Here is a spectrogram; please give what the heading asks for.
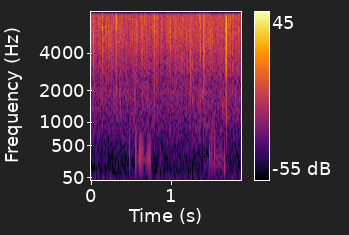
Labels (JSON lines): {"label": "biophony, growl", "recorder": "SoundTrap 600 or HydroMoth"}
